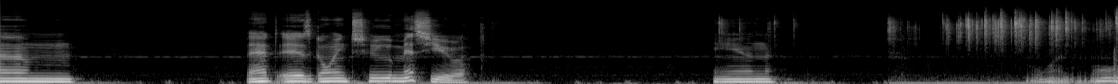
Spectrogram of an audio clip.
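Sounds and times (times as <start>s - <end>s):
speech: 2.5s - 4.8s, 7.1s - 7.8s
dice rolling: 7.2s - 8.2s, 8.9s - 11.1s.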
